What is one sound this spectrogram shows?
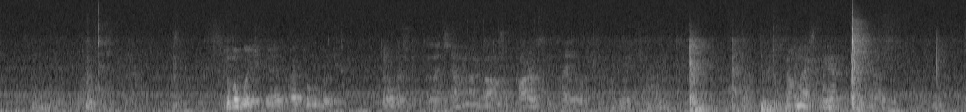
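Hands knock and tap on a boat's fittings.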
